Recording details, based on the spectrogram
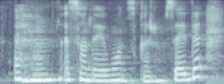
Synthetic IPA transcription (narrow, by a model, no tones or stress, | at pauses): ɦm̩əsond̪ɑjwonsqɑʒʊməsɑjd̪ə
